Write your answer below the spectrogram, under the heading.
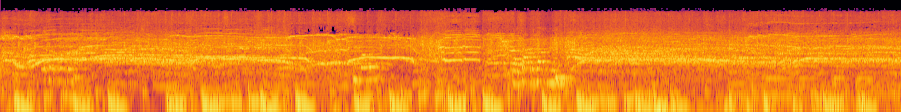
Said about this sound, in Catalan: I la sensació és que l'auditori està entregadíssim, eh?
